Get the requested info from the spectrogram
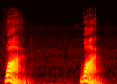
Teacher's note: That's just a single syllable with a fourth tone.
